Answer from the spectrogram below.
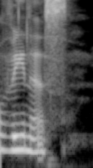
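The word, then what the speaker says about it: Venis: Night Raw, where he was featured as Val Venus. – I cannot Venus? With him. – Women are from Venus. – It rhymes with penis.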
